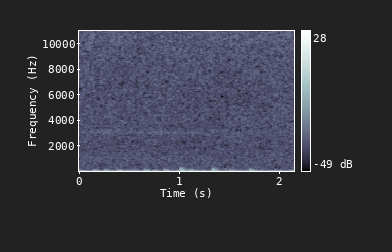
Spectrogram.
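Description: Low, deep rumbling drone with irregular throbbing pulses, part of the film's ambient score.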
